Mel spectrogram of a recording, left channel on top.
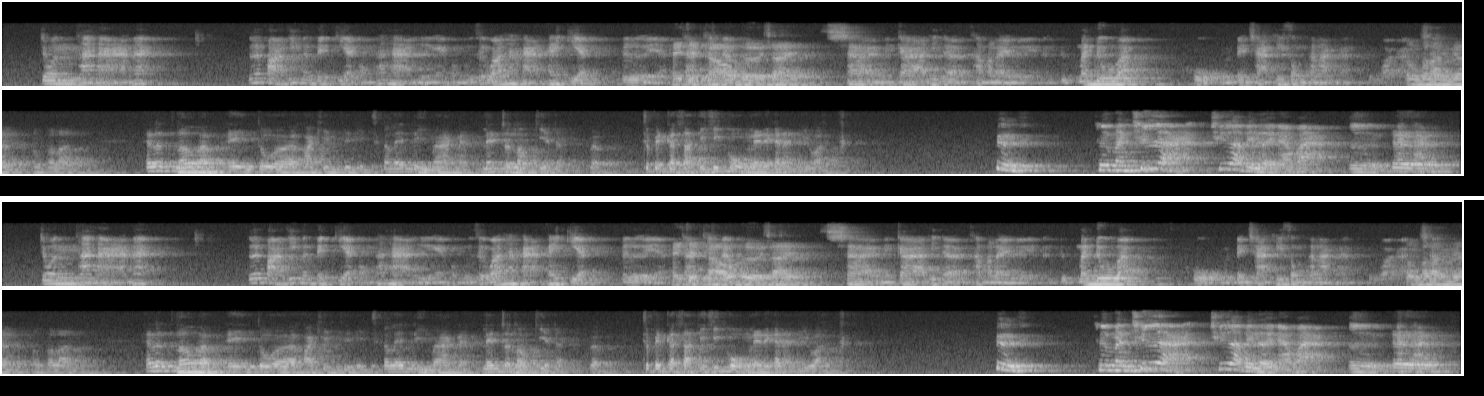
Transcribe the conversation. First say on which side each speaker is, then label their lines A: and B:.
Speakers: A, on the right; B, on the right.
A: จนทหารน่ะ
B: อืม
A: ด้วยความที่มันเป็นเกียรติของทหารหรือไงผมรู้สึกว่าทหารให้เกียรติไปเลยอ่ะจากที่แบบ
B: ให้เกียรติเขาเออใช่
A: ใช่ไม่กล้าที่จะทำอะไรเลยมันดูมันดูแบบโหมันเป็นฉากที่ทรงพลังนะผมว่าฉาก
B: ทรงพลังเนอะทรงพลังเอ้ยแล้วแล้วแบบไอตัวฮาคินฟีนิกซ์ก็เล่นดีมากนะเล่นจนเราเกลียดอะแบบจะเป็นกษัตริย์ที่ขี้โกงเลยได้ขนาดนี้วะ
A: อืม คือคือมันเชื่อเชื่อไปเลยนะว่าเออกษัตริย์
B: <laughs> เออ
